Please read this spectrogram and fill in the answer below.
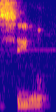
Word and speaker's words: Seel: It's literally just a seal face with two little tusks. Then I can't get over Seal's name. It's just Seel. Seal. It's just Seal.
